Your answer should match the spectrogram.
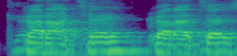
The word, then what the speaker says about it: karate: Karate gets a bad rap, but between it's pronounced karate.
